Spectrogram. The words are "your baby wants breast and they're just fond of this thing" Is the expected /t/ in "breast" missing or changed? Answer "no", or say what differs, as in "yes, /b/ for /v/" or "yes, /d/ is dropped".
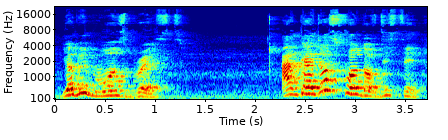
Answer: no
